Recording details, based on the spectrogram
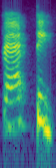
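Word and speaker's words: fatigue: হাতি দেওয়া ম্যাম আর ফ্যাটিক ফ্যাটিক এটার এটার উচ্চারণ হচ্ছে ফ্যাটিক ফ্যাটি গুনা এটাকে বলে উইক ফিল করা হ্যাঁ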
